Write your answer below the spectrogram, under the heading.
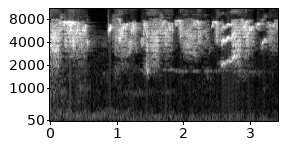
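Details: High, piercing chirps of a Blue-crowned hanging parrot used as a decoy to lure birds and said to call day and night, delivered in quick unbroken strings after a brief pause.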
